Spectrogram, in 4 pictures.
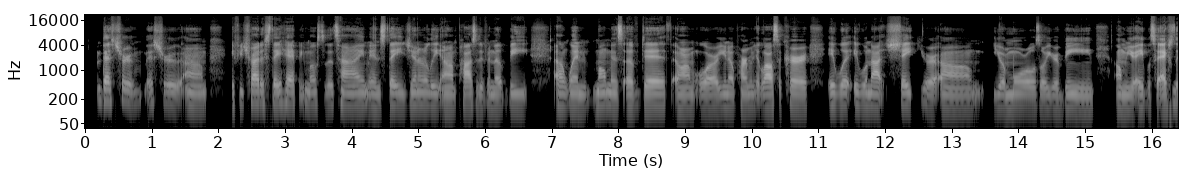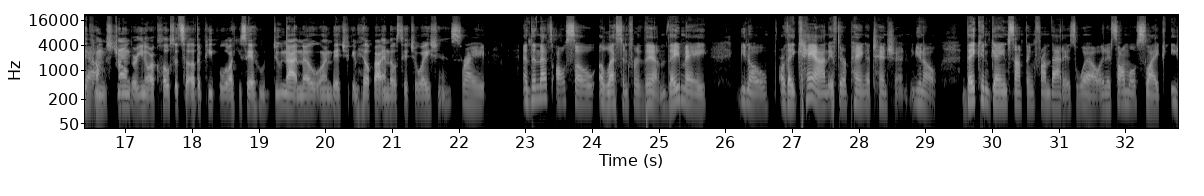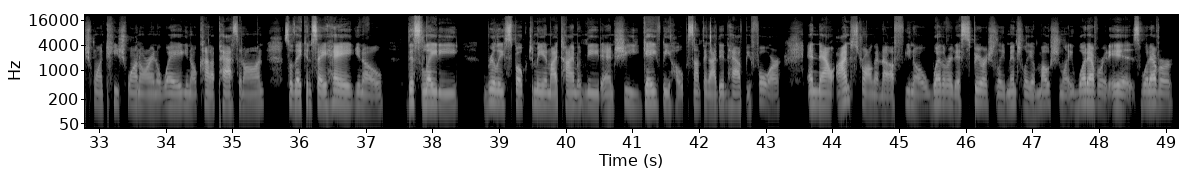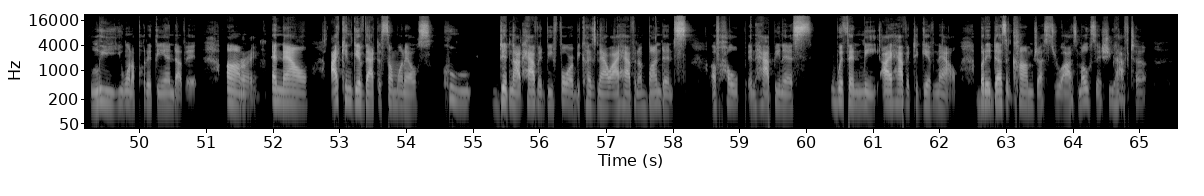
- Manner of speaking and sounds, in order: tapping; stressed: "can"; other background noise
- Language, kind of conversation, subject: English, unstructured, How does experiencing loss shape your perspective on what is important in life?
- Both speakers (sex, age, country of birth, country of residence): female, 40-44, United States, United States; female, 50-54, United States, United States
